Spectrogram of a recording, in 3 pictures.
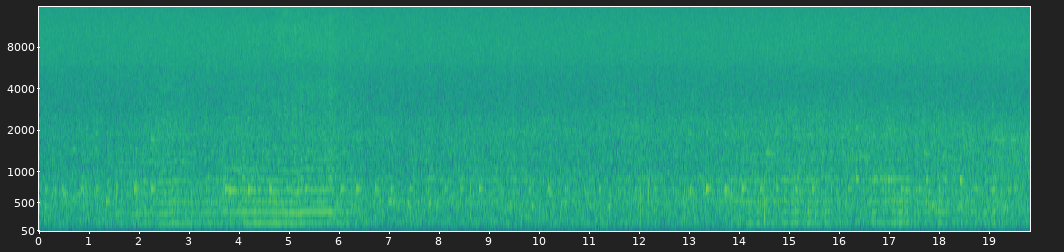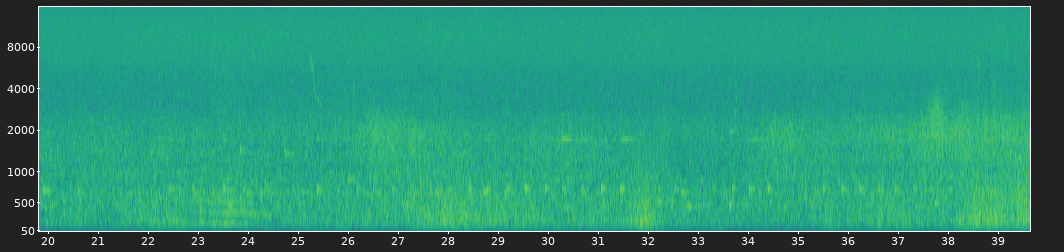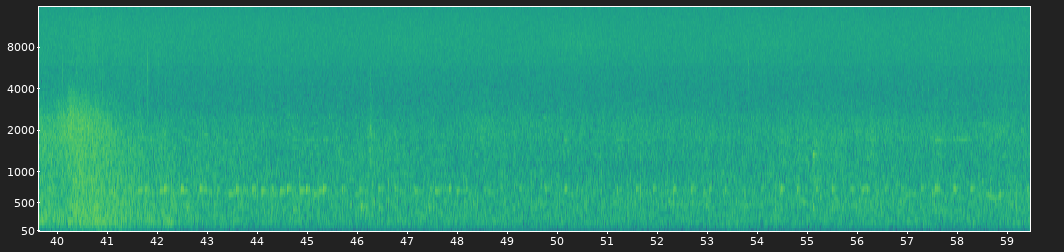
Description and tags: wind in grasses, insect (bumblebee) buzzing, and distant cattle bells. Shure WL183 mics, Fel preamp, PCM M10 recorder. Recorded near Refuge de Pombie, by the Midi d'Ossau masif, in the French Pyrenees
ambiance, bells, buzz, cattle, field-recording, horse, insect, mountain, pyrenees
